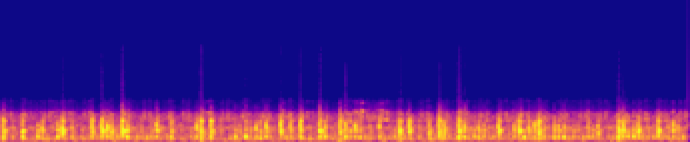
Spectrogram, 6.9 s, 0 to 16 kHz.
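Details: Mitsubishi 4G15 carburetted engine idling with a loose, uneven knock about once a second down at the pulley end: a slack crankshaft pulley, fixed by tightening it rather than replacing it.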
